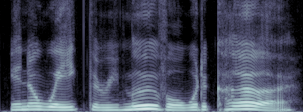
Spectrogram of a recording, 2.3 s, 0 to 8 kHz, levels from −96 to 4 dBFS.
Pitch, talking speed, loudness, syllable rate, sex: 200 Hz, 185 wpm, -16 LUFS, 4.8 syllables/s, female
